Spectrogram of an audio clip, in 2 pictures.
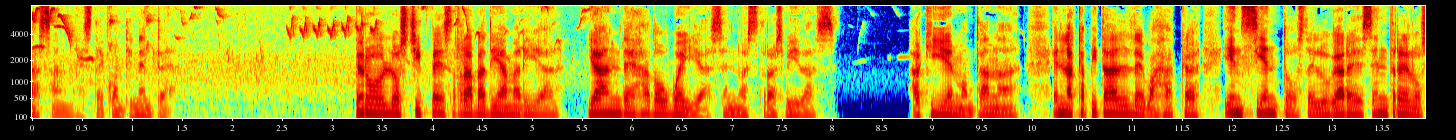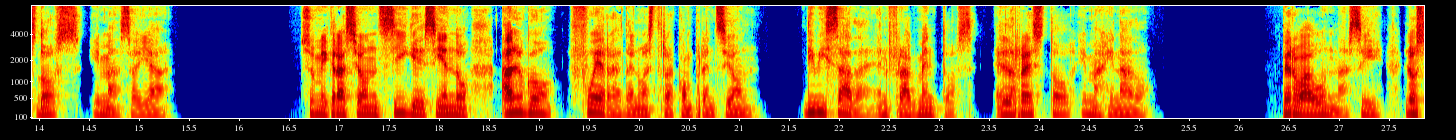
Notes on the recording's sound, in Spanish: una grabación del Parque Las Canteras, Oaxaca de Juárez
